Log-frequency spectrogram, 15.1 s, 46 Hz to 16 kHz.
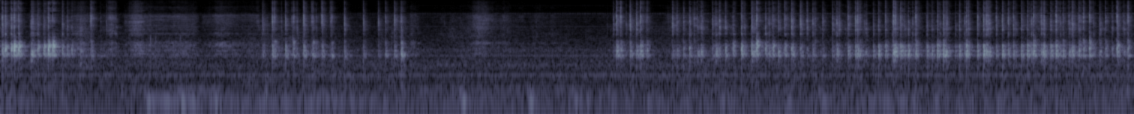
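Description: Fingernails tap quickly on the sides of a large, open, triangular triforce frame made of wooden slats and held upright. Dense bursts of light, dry clicks with a hollow woody tone around 1.4 kHz fade almost instantly, with a quieter patch in the middle before the fast tapping picks back up.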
